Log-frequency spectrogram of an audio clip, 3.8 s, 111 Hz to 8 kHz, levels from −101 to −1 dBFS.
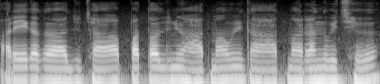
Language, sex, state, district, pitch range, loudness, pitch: Garhwali, male, Uttarakhand, Tehri Garhwal, 125-130 Hz, -18 LUFS, 125 Hz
